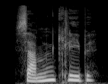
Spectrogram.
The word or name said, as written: sammenklippe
